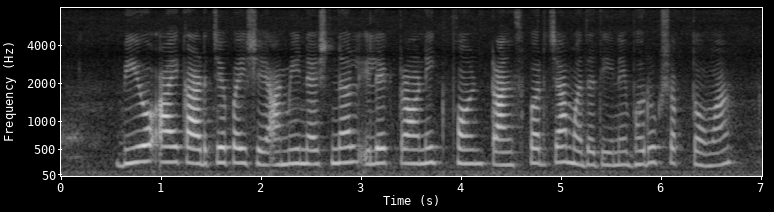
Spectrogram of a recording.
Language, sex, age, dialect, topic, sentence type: Marathi, female, 25-30, Southern Konkan, banking, question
